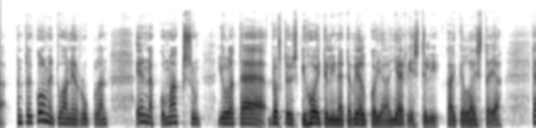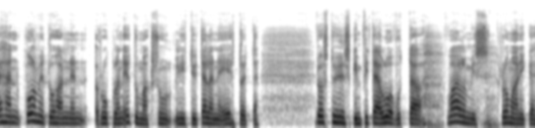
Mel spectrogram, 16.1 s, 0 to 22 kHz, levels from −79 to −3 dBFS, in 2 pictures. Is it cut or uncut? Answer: uncut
